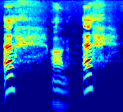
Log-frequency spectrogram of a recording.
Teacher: huruf ha huruf yang di tengah halkum sebab tu masa kita mematikan huruf ha tu kita tekan tengah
